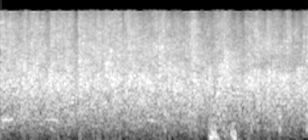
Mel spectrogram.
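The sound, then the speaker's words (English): An audience breaks into applause for a volunteer, a loud, dense, steady wash of clapping that keeps an even level through the whole clip. “Please have a hand for Daniel.”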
